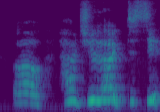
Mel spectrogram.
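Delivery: put-on Scottish accent. Pitching a part 3 plot, the speaker voices what she says: scottish accent. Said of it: "That's my Scottish accent".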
